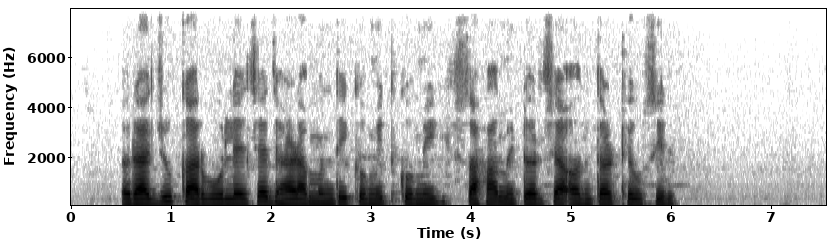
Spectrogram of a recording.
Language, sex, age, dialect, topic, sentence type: Marathi, female, 18-24, Varhadi, agriculture, statement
